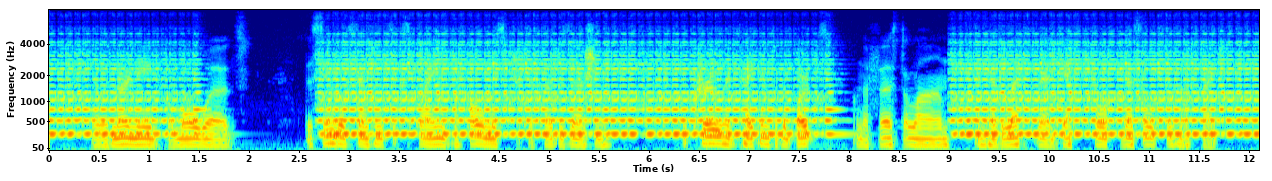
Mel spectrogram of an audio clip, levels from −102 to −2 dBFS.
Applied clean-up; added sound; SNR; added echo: none; Bowed string instrument; -4 dB; none.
